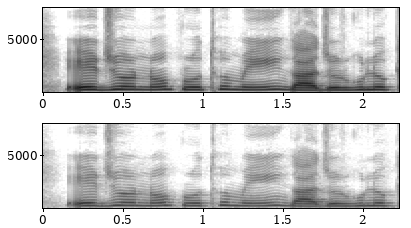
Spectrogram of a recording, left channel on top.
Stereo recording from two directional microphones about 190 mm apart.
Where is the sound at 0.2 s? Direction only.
35° left (ahead or behind).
